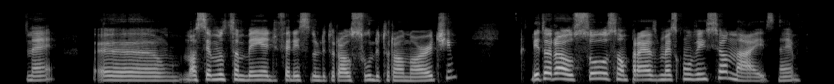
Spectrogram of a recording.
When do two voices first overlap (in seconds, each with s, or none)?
none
